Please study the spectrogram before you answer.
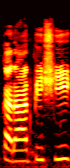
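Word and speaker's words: كراتشي: कराची को अरबी में करातिशी कहते हैं, क्योंकि चे को जो है यहाँ पर प्रोनाउंस करते हैं शीन के साथ, ठीक है।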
